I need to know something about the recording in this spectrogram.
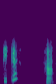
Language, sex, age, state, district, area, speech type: Marathi, female, 30-45, Maharashtra, Yavatmal, urban, conversation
